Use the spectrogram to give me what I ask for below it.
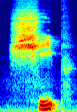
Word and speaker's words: sheep: Sheep is the animal with a shh at the beginning and a long e.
